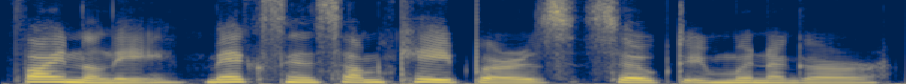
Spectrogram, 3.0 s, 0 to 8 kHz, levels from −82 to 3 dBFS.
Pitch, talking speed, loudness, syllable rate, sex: 205 Hz, 160 wpm, -16 LUFS, 4.8 syllables/s, female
